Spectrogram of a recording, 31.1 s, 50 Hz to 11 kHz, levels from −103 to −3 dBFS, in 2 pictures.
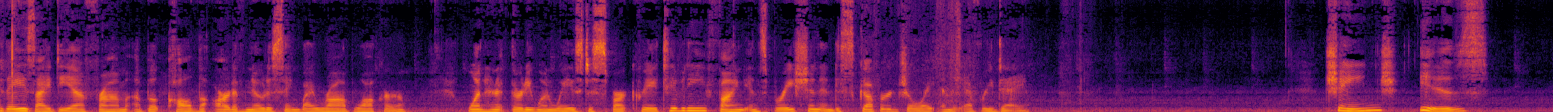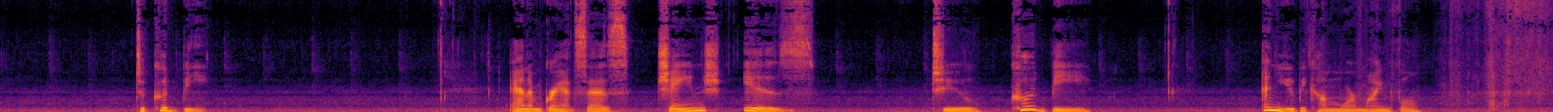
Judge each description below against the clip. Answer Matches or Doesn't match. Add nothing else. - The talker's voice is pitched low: Doesn't match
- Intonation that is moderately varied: Matches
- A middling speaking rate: Doesn't match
